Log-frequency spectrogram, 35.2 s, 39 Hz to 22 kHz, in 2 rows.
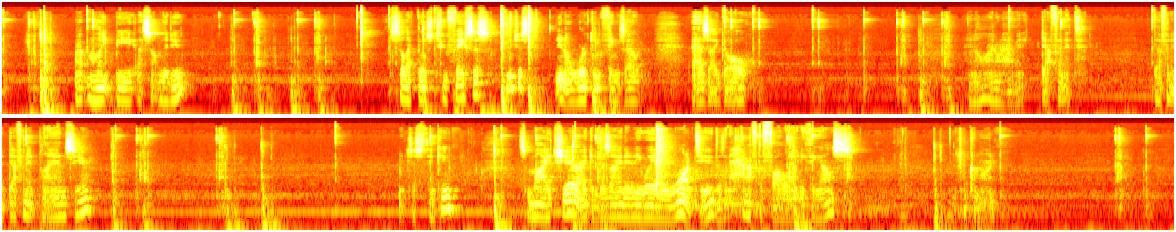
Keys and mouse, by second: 0.7 ctrl+Tab, 5.8-7.5 right drag, 7.5 ctrl+KP_Add, 10.9-13.2 drag, 13.2 middle click, 15.2-19.1 drag, 21.0 a, 21.6 a, 22.6-24.5 drag, 25.1 a, 25.1-26.8 middle drag, 29.5 a, 31.6 KP_Decimal.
